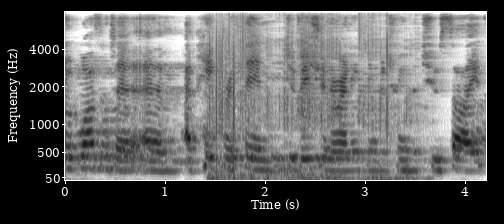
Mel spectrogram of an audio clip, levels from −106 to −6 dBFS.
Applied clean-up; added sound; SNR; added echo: classical method WPE with log-MMSE.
